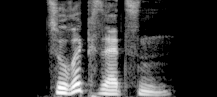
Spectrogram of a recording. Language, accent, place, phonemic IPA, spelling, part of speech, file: German, Germany, Berlin, /t͡suˈʁʏkˌzɛt͡sn̩/, zurücksetzen, verb, De-zurücksetzen.ogg
- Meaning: 1. to put back 2. to reset 3. to reverse (a vehicle)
